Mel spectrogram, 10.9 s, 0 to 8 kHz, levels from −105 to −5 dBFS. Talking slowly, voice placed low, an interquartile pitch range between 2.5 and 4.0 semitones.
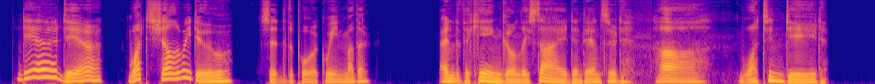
No: slow, 115 wpm; low, 100 Hz; average, 5.3 semitones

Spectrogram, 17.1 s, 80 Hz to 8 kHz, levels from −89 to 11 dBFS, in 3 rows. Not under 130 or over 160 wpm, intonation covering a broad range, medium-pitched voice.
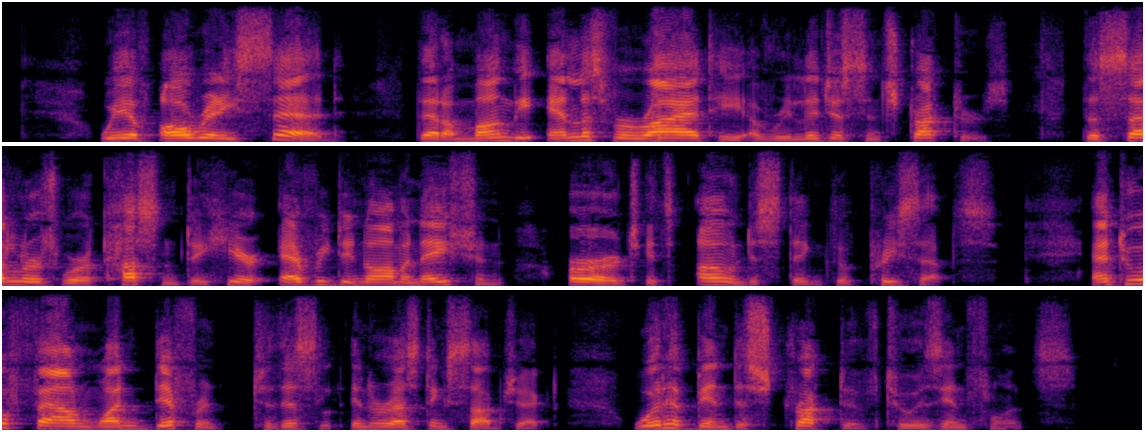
No: average, 145 wpm; average, 3.4 semitones; medium, 165 Hz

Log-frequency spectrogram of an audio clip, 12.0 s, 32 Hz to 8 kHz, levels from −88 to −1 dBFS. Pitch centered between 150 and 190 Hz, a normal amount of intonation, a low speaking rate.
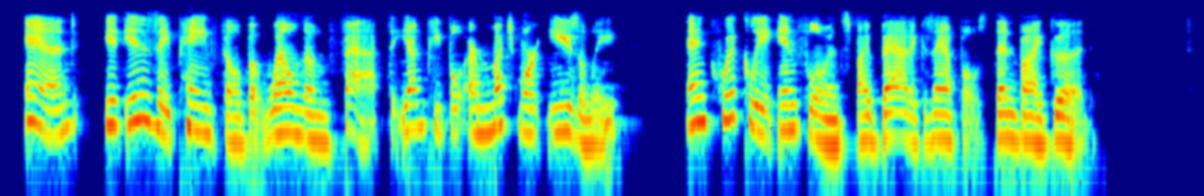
No: medium, 185 Hz; wide, 5.8 semitones; slow, 125 wpm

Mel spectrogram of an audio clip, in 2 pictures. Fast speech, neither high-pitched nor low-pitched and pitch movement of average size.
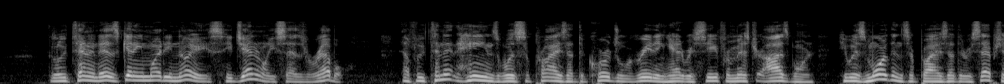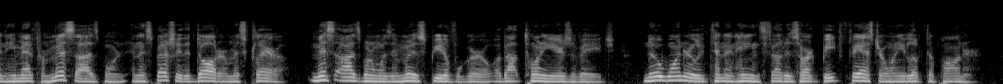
Yes: fast, 210 wpm; medium, 145 Hz; average, 4.0 semitones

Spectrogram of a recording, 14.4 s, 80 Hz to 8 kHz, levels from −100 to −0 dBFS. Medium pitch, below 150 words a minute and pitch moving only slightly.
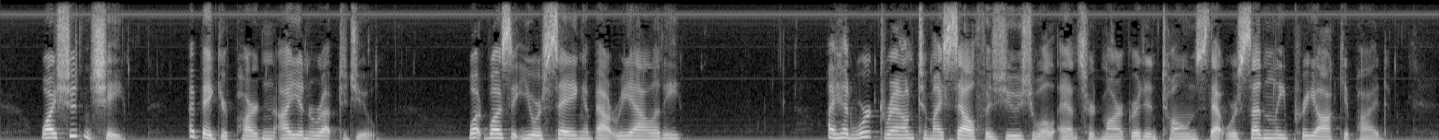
No: medium, 175 Hz; average, 140 wpm; average, 4.6 semitones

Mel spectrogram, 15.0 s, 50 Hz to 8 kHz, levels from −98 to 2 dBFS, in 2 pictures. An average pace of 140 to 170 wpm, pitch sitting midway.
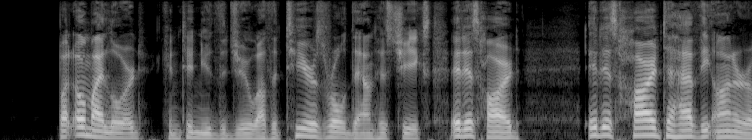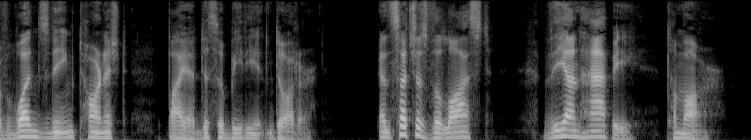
No: average, 145 wpm; low, 110 Hz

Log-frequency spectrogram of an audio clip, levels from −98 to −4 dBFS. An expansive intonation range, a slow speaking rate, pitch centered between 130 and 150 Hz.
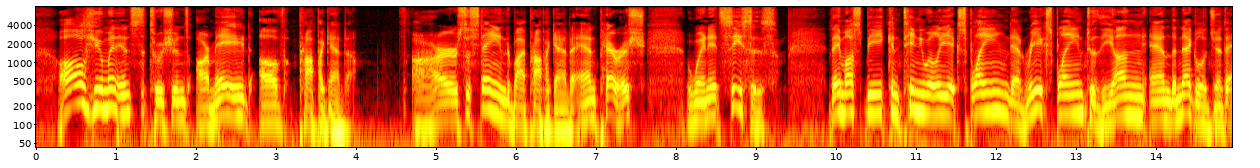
Yes: wide, 7.2 semitones; slow, 120 wpm; low, 135 Hz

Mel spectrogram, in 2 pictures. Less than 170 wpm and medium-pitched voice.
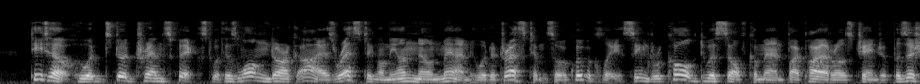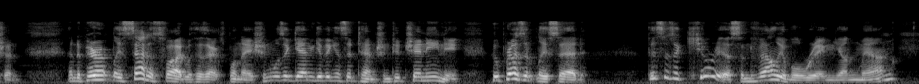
No: average, 185 wpm; medium, 145 Hz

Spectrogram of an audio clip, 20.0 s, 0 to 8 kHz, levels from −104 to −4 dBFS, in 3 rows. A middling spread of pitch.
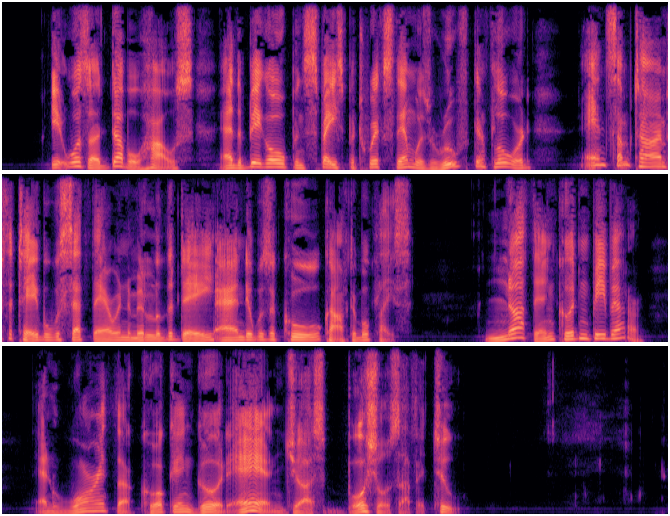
No: wide, 6.8 semitones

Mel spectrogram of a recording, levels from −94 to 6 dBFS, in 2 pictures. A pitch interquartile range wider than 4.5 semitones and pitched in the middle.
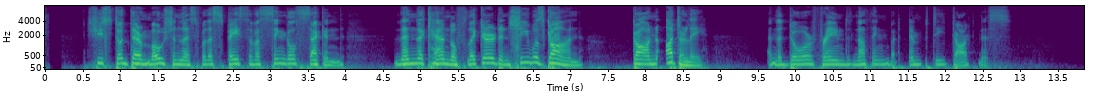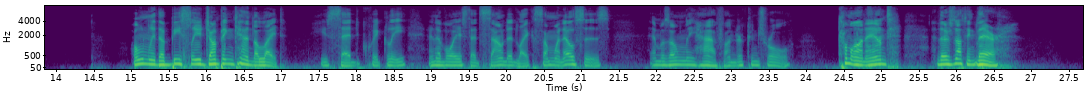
Yes: average, 5.0 semitones; medium, 150 Hz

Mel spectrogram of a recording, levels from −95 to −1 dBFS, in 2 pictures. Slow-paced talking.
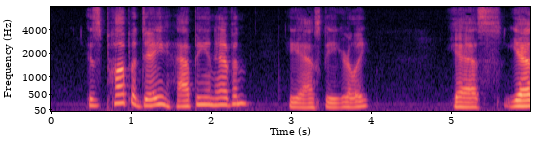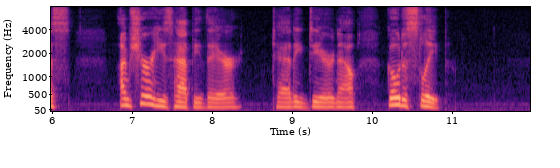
Yes: slow, 110 wpm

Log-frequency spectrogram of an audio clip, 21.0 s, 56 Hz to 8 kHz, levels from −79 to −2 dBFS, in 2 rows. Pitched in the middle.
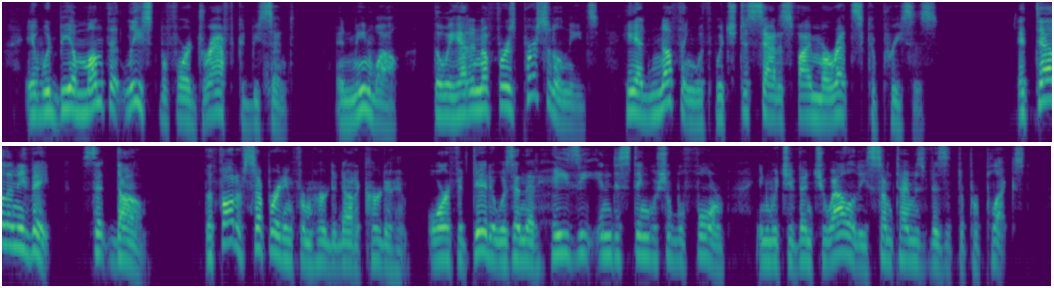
Yes: medium, 150 Hz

